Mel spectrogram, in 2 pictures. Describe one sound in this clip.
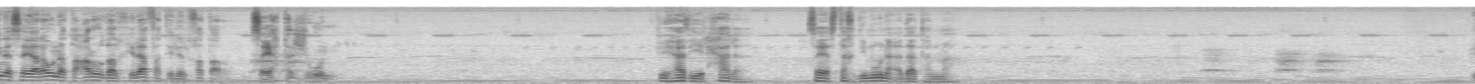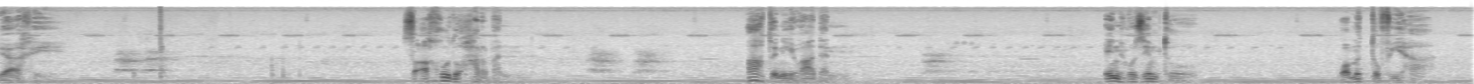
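A middle-aged man speaks in a low, stern voice, close by.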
